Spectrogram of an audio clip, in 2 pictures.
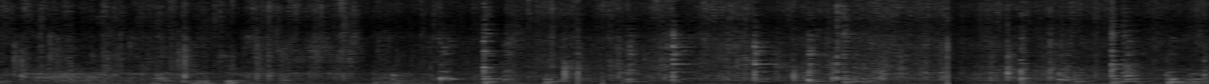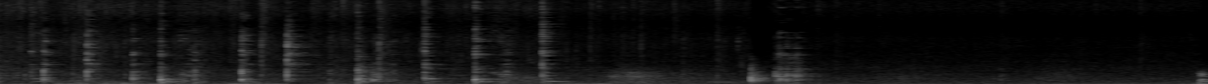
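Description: Coriander and curry leaves crackle and sizzle in hot tempering oil with onion while rava upma is cooked, a steady frying hiss with frequent spoon scrapes and stirs beneath someone talking.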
